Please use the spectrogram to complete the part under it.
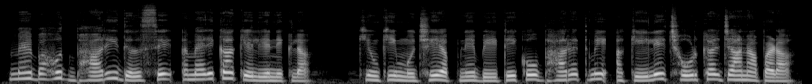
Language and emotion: Hindi, sad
